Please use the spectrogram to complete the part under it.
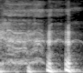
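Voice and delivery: airy giggle; breathy laugh. Real, not acted. Laughs at herself.

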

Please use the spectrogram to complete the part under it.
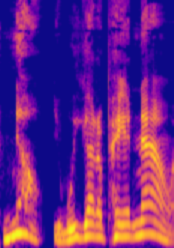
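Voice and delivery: a touch of a shrill demand from the wife; mock angry wife. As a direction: imitate the wife demanding payment at the vet. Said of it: "make a whole ass fu-, scene".

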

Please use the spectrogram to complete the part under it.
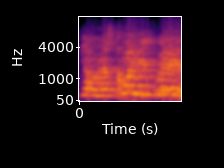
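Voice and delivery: high, slow and loud amazement; amazed recognition. Retold or imitated. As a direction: drag it out in disbelief at the place. Recognizing the buildings.

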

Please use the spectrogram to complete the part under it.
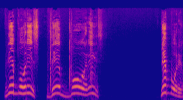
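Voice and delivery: high, drawn-out disbelief, slowing hard on the repeat; exasperated protest. Real, not acted. To the co-host about the promo, exasperated. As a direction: stretch the second μπορείς out in dismay.

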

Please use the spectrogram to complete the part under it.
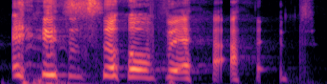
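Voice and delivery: slow, loud laughing groan. Real, not acted. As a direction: laugh it out in disbelief. Laughing at the mess.

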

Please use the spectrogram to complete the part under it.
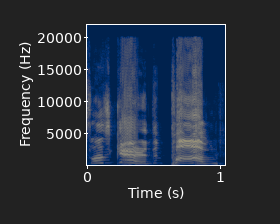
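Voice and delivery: high, loud hammed-up call to the pub; rally the team off to the pub; cheery drunk bloke. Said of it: "it's always".

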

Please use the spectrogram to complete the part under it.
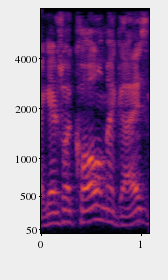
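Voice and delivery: ordinary talk

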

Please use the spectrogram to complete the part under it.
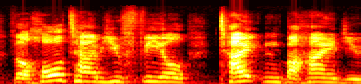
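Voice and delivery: ordinary delivery

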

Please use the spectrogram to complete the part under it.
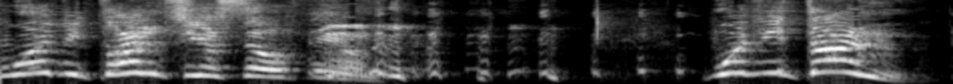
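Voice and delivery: high, loud horrified mum; shocked mum. Retold or imitated. Imitating his mum shocked at his hairline, high and loud. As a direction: shriek it like a horrified mother. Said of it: "she said".

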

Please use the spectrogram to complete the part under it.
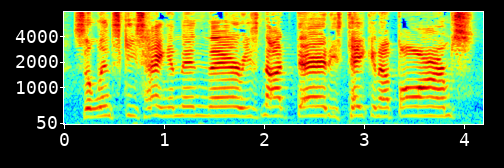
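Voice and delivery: high, hopeful mock cheer; naive optimist. Mock optimist imagined quote.

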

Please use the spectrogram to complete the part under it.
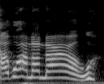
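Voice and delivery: loud, high mock whine; exasperated retold yell. Desperate to know what's in the box, exasperated yell. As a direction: wail it in playful frustration. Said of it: "at work going".

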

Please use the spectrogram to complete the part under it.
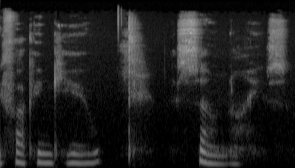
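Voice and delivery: soft slow whisper of affection; whispered gushing. Real, not acted. Vlogger whispering how cute both Bens are. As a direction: whisper it fondly.

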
